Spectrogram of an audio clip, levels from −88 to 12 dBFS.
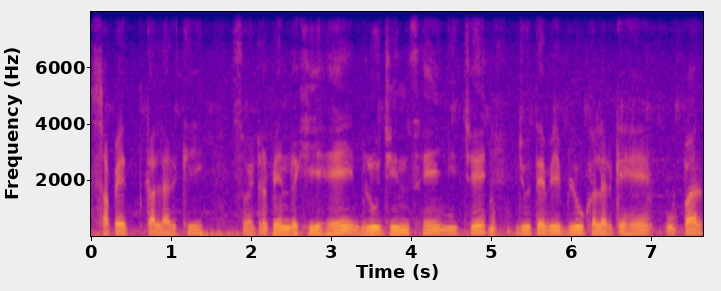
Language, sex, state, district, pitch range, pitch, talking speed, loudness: Hindi, male, Uttar Pradesh, Jalaun, 110-120 Hz, 115 Hz, 150 wpm, -16 LUFS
